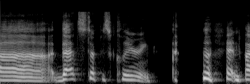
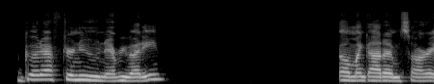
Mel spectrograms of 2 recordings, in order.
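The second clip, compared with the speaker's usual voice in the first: speaking with mouth full, talking around it. Greeting everybody, the speaker talks with a mouth full of cough drops. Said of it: "I have a mouth full of cough drops".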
